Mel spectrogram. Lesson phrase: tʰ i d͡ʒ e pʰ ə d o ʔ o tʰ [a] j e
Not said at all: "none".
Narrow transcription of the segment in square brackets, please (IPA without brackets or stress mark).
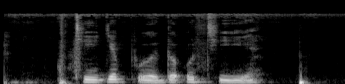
i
